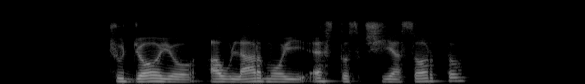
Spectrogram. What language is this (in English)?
Esperanto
